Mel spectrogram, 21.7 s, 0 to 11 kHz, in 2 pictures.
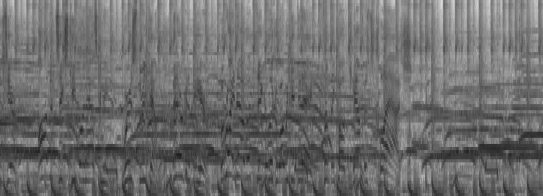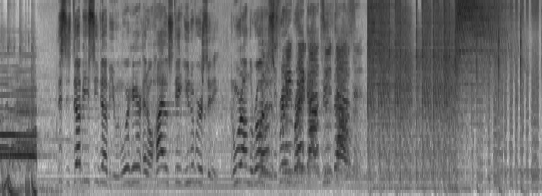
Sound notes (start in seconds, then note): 8.2 crowd cheering; 18.2 fun electronic music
